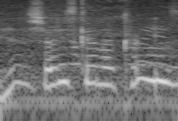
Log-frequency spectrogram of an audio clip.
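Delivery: high squeaky voice. Retold or imitated. Retold own thought, high voice.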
